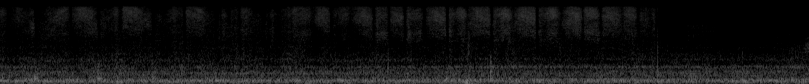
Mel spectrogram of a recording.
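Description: A felt eraser wiping a chalkboard in quick, repeated rubbing strokes, which stop about a second and a half before the end.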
